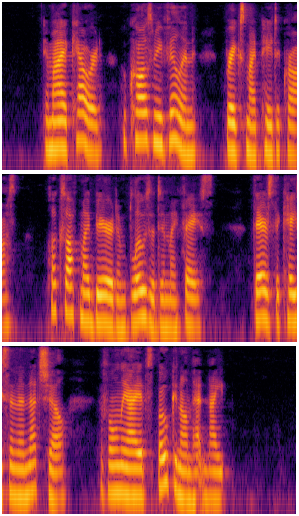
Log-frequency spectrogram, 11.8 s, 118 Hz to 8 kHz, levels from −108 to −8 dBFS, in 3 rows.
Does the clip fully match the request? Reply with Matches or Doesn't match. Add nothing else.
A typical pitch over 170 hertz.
Matches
